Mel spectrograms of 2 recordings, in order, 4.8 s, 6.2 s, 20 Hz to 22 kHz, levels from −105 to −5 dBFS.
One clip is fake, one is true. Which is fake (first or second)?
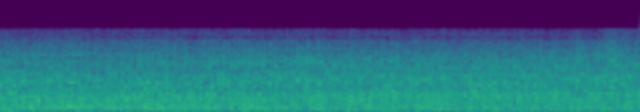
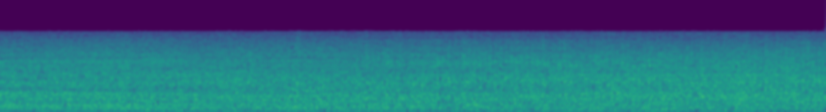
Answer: first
